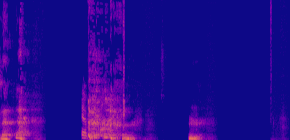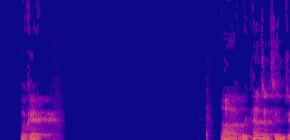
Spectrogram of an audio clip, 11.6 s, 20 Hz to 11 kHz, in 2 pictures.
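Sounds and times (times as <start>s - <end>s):
speech: 0.0s - 0.7s, 1.6s - 2.8s, 3.8s - 4.2s, 6.2s - 6.7s, 10.2s - 11.6s
person clearing throat: 0.0s - 0.8s, 1.7s - 2.9s, 3.8s - 4.3s.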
